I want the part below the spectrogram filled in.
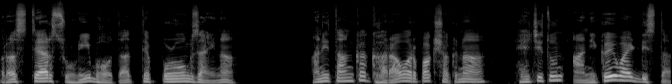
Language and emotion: Goan Konkani, sad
